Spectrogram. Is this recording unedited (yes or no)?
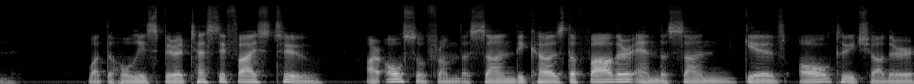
yes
